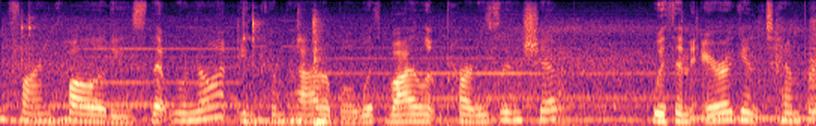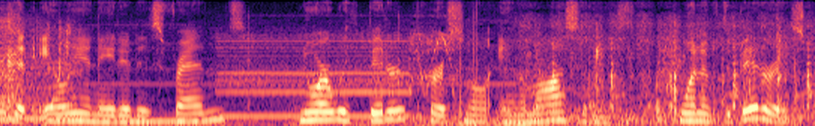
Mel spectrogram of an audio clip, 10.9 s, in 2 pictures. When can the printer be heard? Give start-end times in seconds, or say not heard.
0.0-10.8.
